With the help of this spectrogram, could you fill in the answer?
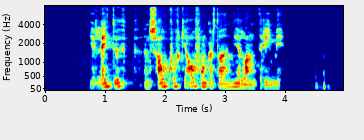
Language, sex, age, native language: Icelandic, male, 20-29, Icelandic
